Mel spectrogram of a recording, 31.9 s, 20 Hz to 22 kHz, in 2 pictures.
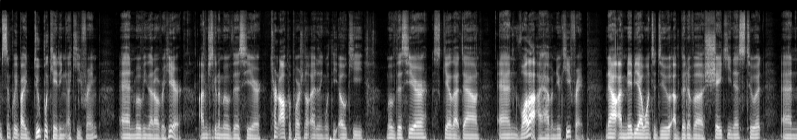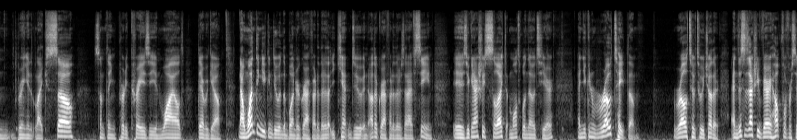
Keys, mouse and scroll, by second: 1.4 shift+d, 4.1 r, 6.0 o, 7.4 r, 8.3 s, 10.1 r, 10.1 g, 12.4 shift+d, 13.6 shift+d, 25.2-28.7 right drag, 28.1 r, 28.7 middle click.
